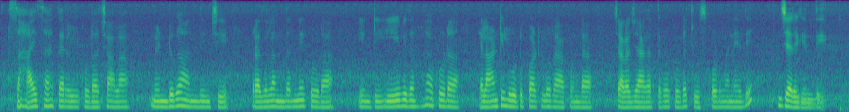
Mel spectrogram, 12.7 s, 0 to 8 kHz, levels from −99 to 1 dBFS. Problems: none marked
